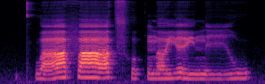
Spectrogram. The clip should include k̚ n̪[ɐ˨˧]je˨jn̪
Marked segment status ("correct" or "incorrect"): correct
